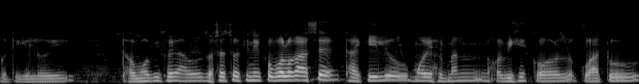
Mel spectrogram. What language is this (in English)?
Assamese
